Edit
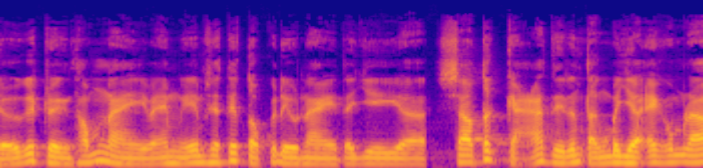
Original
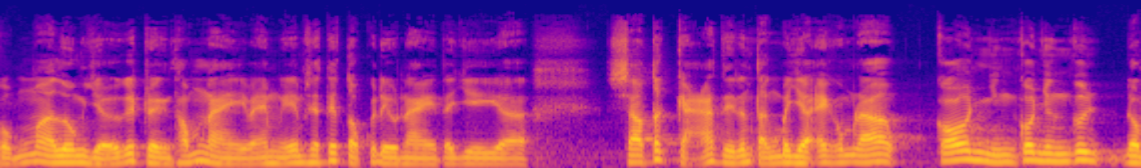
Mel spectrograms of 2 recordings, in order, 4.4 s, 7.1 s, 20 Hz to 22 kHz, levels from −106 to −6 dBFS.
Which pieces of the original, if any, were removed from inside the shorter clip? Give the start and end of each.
3.3 s to 3.7 s

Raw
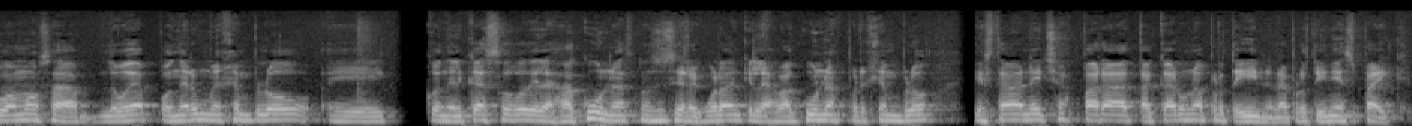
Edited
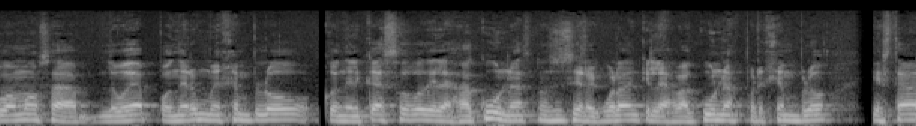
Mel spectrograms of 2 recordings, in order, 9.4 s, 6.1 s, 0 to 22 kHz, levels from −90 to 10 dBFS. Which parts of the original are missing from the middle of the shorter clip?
2.1 s to 2.8 s

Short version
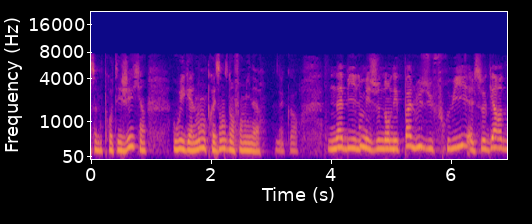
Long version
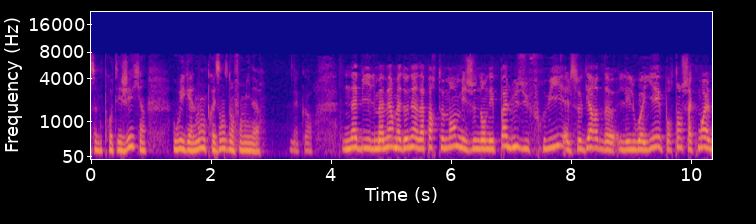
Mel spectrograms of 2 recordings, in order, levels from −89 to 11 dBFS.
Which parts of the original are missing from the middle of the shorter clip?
3.0 s to 3.2 s, 4.7 s to 6.1 s

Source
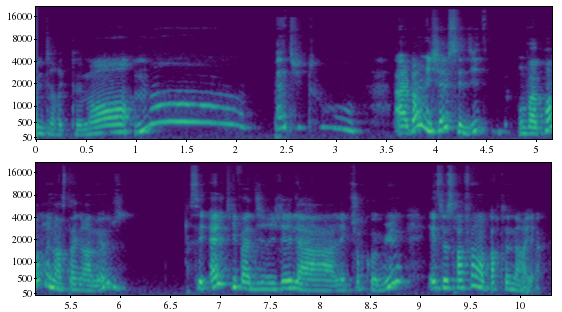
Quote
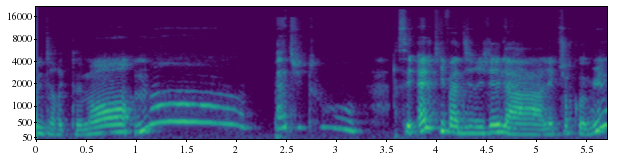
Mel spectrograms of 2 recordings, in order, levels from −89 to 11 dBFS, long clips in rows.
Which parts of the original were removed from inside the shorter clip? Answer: 3.5 s to 6.6 s

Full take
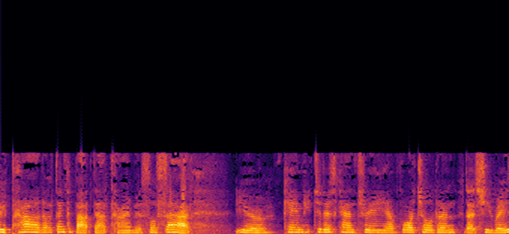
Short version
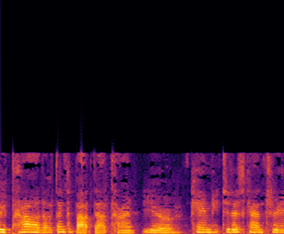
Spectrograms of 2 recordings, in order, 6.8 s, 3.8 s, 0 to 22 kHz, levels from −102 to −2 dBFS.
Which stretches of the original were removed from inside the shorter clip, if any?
1.8 s to 3.0 s

